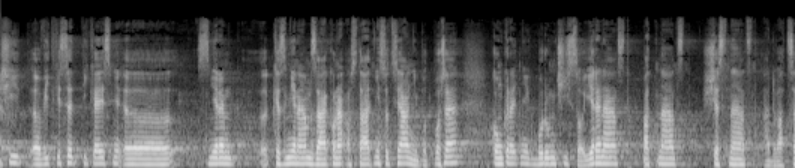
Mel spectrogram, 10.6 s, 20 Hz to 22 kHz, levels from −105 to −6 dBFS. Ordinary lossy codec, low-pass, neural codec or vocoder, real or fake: MP3, 64 kbps; 14.4 kHz; vocoder, 48 kHz, 128 mel bands, Vocos; fake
